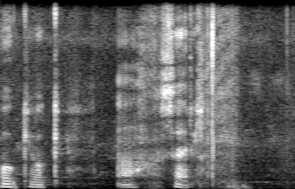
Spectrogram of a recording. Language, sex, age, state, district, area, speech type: Kannada, male, 18-30, Karnataka, Udupi, rural, spontaneous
